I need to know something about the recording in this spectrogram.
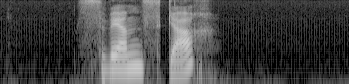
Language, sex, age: Swedish, female, 36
